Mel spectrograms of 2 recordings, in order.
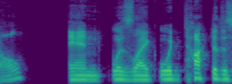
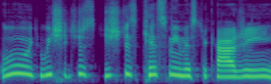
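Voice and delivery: very high kiddish flirty voice; 10 semitones higher, 3 dB louder than usual. Retelling a flashback scene, imitating a kiddish flirty voice. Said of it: "being all, like, kiddish".

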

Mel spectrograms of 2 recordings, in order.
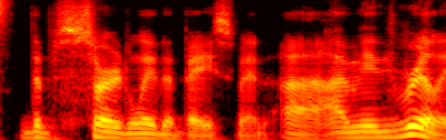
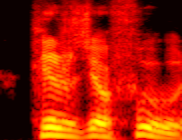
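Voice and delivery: ham-fisted put-on Russian accent, higher pitch; 4 semitones higher than usual. Imitating Esmeralda's line from the movie: ham-fisted Russian accent. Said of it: "this total, like, Russian accent".

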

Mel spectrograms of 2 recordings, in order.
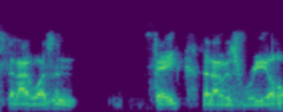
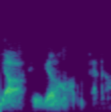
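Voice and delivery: soft, smug, gloating whisper. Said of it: "looked at all the contestants, like".

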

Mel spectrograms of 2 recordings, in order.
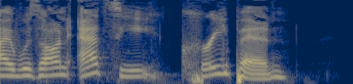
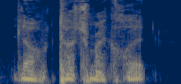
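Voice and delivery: very deep put-on voice, hushed and soft; 7 semitones lower, 7 dB quieter than usual. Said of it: "Who is that deep voice talking?".

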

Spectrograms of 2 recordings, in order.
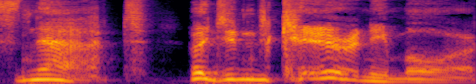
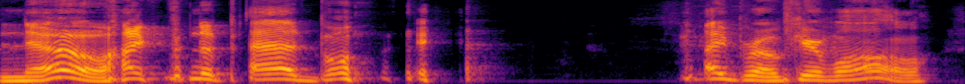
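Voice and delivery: voice of a lion god; 2 semitones higher than usual. Speaker voices the naughty lion, in a Lion God voice. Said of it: "Lion God voice like".

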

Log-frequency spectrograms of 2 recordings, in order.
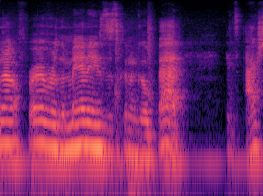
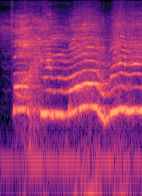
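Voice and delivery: put-on very high, loud, sobbing child-like crying scream; 11 dB louder than usual. Retelling a son crying at night: imitating a child crying. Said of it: "he's crying".

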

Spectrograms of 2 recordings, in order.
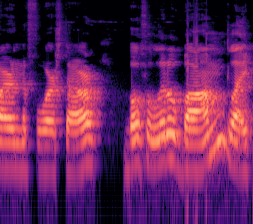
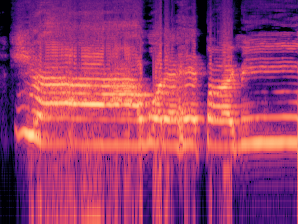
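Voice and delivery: very high, very slow, stretched, loud acted holler; 10 semitones higher, 6 dB louder than usual. Recounting a player yelling through the net after a hit, retelling a yell. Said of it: "he's yelling through the net".

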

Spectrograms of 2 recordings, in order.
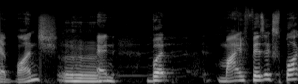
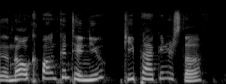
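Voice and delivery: nasty, mean, mocking sarcasm, pitched up; 8 semitones higher than usual. Retelling what a teacher said to a kid in class, mock mean sarcasm. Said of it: "really like mean sarcastic".

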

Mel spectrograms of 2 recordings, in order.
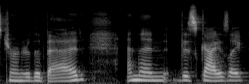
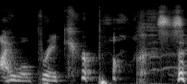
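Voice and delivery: put-on slow, drawn-out, menacing little-kid voice. Describing a book's orphan who is Satan's son: imitating a menacing six-year-old. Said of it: "little six-year-old who's like".

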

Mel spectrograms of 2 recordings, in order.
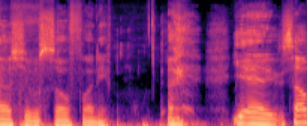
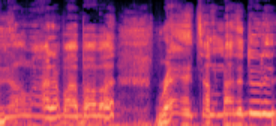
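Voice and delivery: mock yelling, much higher pitch; 5 dB quieter than usual. Speaker recounts a man screaming as bullets fly, retelling a yell. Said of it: "because he's like yelling".

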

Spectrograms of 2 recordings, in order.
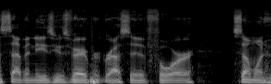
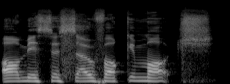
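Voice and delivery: put-on British accent, higher pitch; 7 semitones higher than usual. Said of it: "Sorry for my British accent".

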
